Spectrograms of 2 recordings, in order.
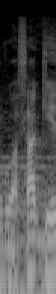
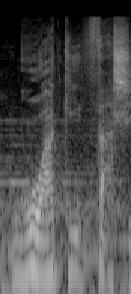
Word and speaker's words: wakizashi: eh pistola de clavos el wasaki este no lo puedo usar todavía waki o no sé qué le he dicho wakizashi vamos a pronunciar bien wakizashi no vamos a ser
